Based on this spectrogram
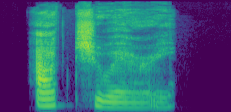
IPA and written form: ˈæktʃuˌɛri (actuary)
